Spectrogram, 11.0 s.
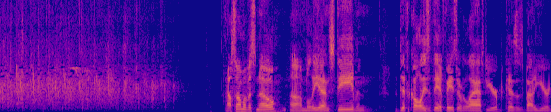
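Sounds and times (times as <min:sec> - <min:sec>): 
audience applauding a speaker: 0:00.0 - 0:03.6
speech: 0:04.5 - 0:07.4, 0:08.0 - 0:11.0.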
